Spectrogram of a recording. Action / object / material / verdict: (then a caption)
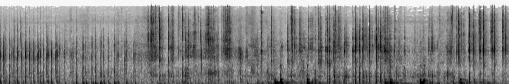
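scrape / over-ear headphones, plastic band and faux-leather ear cups / plastic, faux leather / none. Long blue nails scratch and tap the padded faux-leather ear cups and plastic headband of black over-ear headphones held in both hands beside the mic. The result is a dense, bright run of crinkly scratches and quick dry taps, with soft low thumps mixed in during the second half.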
